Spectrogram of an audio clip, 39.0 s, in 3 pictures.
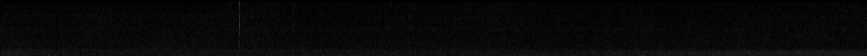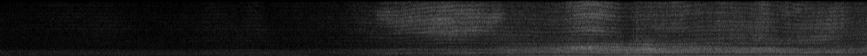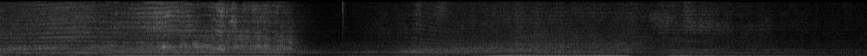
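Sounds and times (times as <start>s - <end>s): car engine revving hard: 18.4s - 30.5s, 31.3s - 38.1s.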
